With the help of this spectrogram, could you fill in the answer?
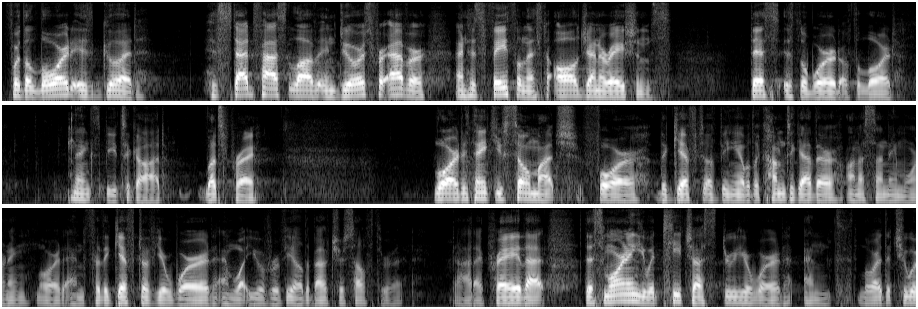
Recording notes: Preached on May 5, 2019 at West Highland Baptist Church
